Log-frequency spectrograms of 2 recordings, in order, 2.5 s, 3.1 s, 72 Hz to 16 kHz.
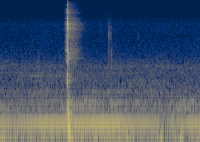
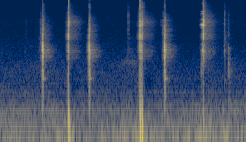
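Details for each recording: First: New QUCC 200A relay-type BMS: one sharp click over a steady low hum as the discharge switch is turned off and the relay opens, dropping the load; switching as it should. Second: QUCC 200A relay BMS, old faulty relay: sharp uneven metallic clicks, about seven in three seconds, from the coil actuating while contacts stayed closed; owner suspects rod disconnected from actuator and spring holding contacts closed, unconfirmed.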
